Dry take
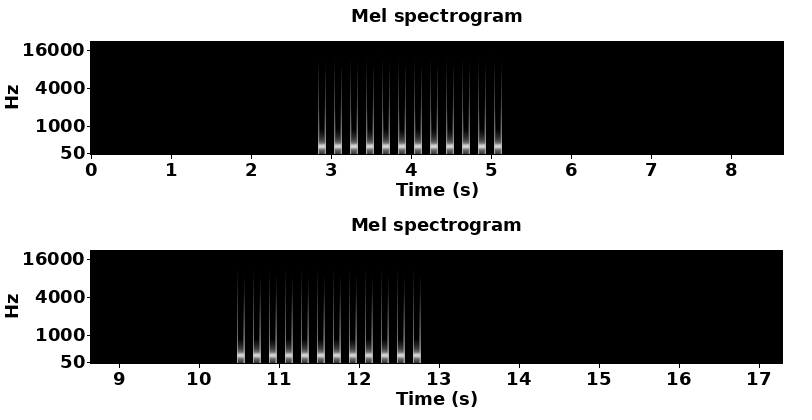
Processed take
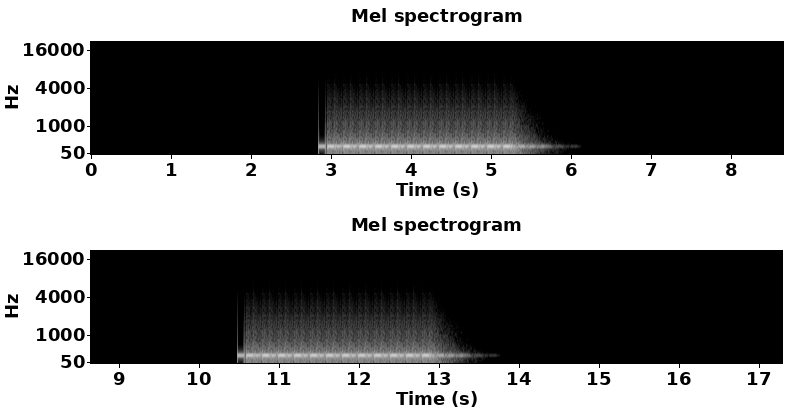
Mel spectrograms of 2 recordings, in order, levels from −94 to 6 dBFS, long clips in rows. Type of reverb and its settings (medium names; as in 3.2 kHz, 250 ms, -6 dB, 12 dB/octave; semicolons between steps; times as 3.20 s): plate-style reverb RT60 0.77 s, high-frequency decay 0.85×, pre-delay 100 ms, DRR -10 dB; trim -12 dB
